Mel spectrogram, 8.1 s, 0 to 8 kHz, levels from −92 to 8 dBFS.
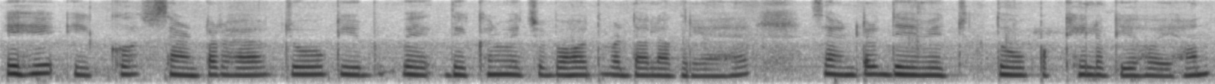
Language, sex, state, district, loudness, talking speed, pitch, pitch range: Punjabi, female, Punjab, Kapurthala, -18 LUFS, 155 wpm, 230 Hz, 220-240 Hz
